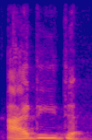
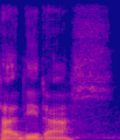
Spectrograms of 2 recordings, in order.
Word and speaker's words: Adidas: Limbo said Adidas. It's literally pronounced Adidas. Adidas. Mm-hmm. Go ahead. It's fucking. No, Google it. It's German. It's pronounced Adidas. Nike is pronounced Nike, but Adidas is Adidas.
